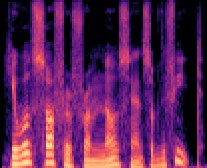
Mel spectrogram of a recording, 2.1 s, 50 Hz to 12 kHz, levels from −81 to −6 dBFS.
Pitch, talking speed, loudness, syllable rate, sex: 125 Hz, 230 wpm, -18 LUFS, 5.6 syllables/s, male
